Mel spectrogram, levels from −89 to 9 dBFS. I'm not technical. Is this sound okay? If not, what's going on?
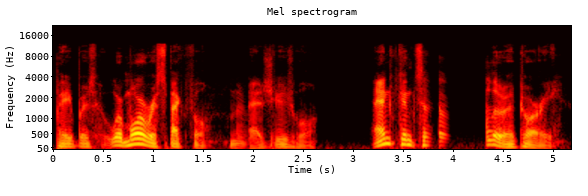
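No. There are three call audio freezes, at 1.84, 3.71 and 3.87 seconds. The speech stops and a fading buzz fills in. The freeze at 3.87 lasts almost half a second. Delayed network packets are the likely cause. Short stalls from a late packet come at 2.18 and 3.42 seconds. A sound is held slightly too long each time.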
